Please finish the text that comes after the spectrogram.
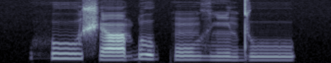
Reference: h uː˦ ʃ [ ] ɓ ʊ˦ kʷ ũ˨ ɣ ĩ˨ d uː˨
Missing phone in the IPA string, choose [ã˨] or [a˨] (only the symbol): ã˨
